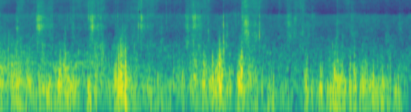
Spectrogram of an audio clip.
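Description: Gusty wind buffeting the phone's microphone, rumbling and surging in irregular blasts.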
